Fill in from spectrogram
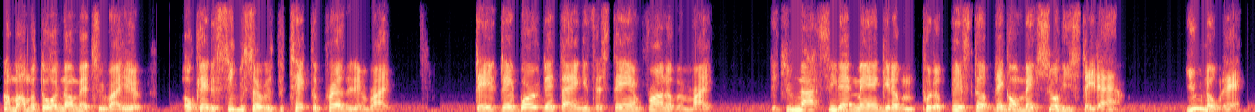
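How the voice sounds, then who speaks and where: A man's voice: high voice, expressive, fairly quick, highs cut off, a little hiss or hum. Insistent Southern man talking over everyone. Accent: Southern American. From American South. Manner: loud, insistent, talks over others, swears. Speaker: panel guest. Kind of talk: heated panel argument.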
